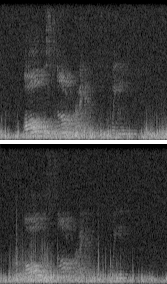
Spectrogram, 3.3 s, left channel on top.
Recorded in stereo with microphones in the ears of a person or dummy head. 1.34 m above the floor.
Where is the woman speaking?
40° left (ahead or behind), 9.5 m.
